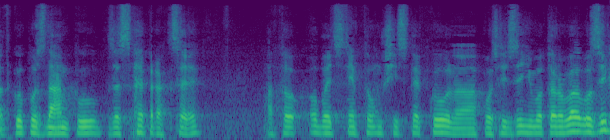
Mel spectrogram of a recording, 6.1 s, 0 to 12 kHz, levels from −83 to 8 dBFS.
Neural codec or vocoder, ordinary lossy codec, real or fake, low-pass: codec, 16 kHz in and 24 kHz out, 0.6 kbps, FocalCodec, streaming, 4096 codes; AAC, 32 kbps; fake; 10.8 kHz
